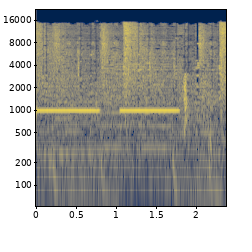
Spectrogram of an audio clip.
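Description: Censor bleeps covering a race driver's swearing on team radio: a steady high beep, a short break just under a second in, then a second beep that stops shortly before the end. Music and race-car noise play underneath.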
